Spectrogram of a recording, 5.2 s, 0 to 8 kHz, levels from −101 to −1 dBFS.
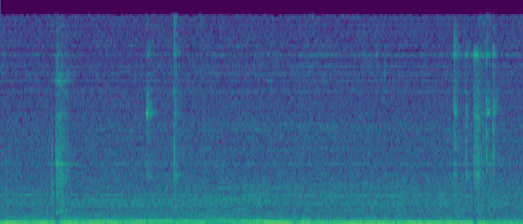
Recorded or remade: remade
